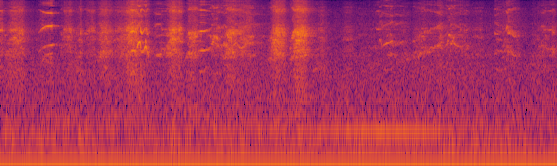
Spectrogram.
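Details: Garden birdsong in the late afternoon, with quick bright chirps and short twittering bursts rising and falling in clusters about every half second, over a soft low hum.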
